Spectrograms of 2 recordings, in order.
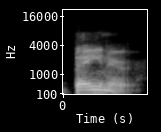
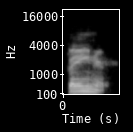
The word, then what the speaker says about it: Boehner: And it's pronounced Boehner, like the former Speaker of the House, Boehner.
